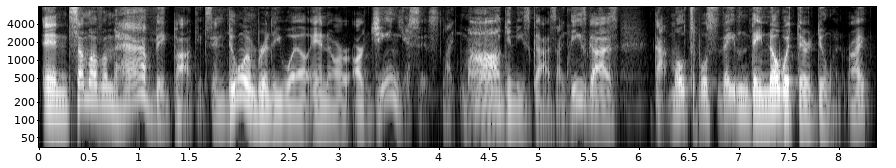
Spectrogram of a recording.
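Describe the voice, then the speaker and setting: A man's voice: medium pitch, very animated, moderate pace, creaky, darkish tone. Slangy, repetitive male streamer. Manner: loose, slangy and repetitive, often calling out "bro"; talks back to chat messages as he reads them. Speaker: crypto livestream host. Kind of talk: casual live-stream chat.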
